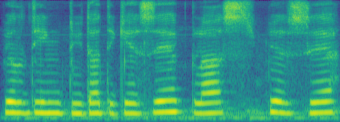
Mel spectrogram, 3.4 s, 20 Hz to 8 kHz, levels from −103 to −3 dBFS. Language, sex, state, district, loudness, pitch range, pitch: Nagamese, female, Nagaland, Dimapur, -13 LUFS, 245-265 Hz, 255 Hz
